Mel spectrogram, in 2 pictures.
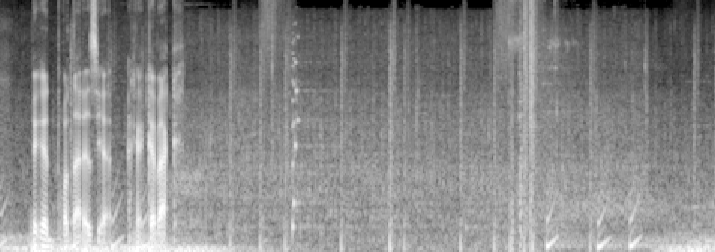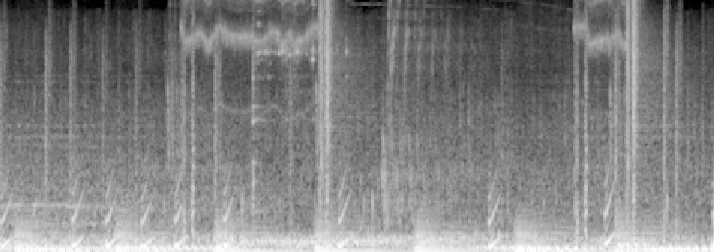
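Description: Soft electronic game music plays with low humming tones and short plucked notes.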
